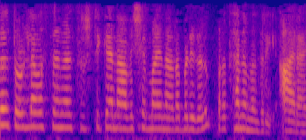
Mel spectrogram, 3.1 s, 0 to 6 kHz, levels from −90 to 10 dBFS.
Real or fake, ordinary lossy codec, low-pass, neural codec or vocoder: real; none; 5.4 kHz; none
